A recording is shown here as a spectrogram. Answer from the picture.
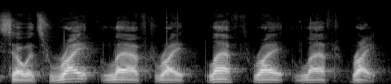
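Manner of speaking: right, left called slowly, each word separate; calling the sticking. Shown as a demonstration. Drum teacher calling out right and left for new players. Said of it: "starting with the right".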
